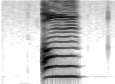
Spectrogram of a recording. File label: "ēng", pinyin; pinyin2; pinyinji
